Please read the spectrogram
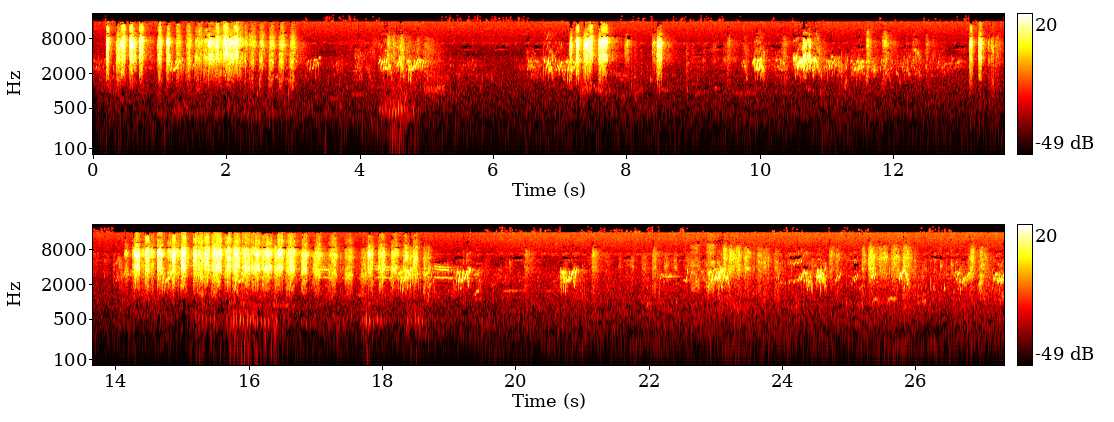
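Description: A large flock of wild budgerigars (parakeets) chatters continuously at dawn in the McDonnell Ranges, Central Australia, recorded by Andrew Skiok; dense overlapping chirps and warbles rising and falling in bursts, loud with no voices.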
